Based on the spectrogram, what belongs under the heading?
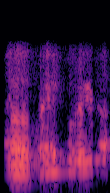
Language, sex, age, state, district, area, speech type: Malayalam, male, 30-45, Kerala, Pathanamthitta, rural, conversation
